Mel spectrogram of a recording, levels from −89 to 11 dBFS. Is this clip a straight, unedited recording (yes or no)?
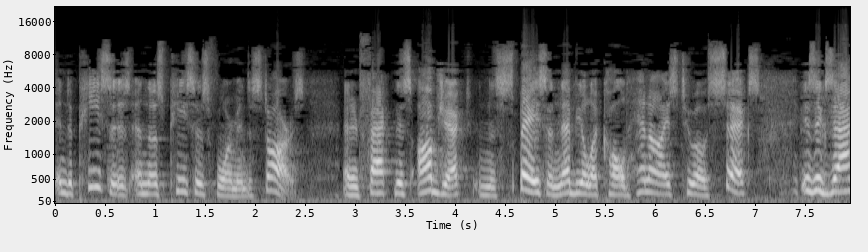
yes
